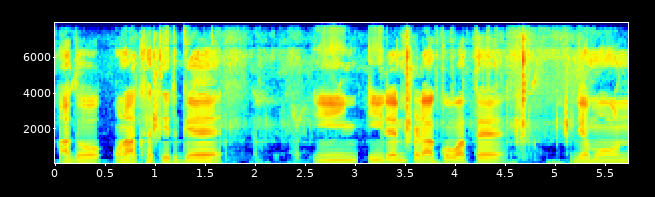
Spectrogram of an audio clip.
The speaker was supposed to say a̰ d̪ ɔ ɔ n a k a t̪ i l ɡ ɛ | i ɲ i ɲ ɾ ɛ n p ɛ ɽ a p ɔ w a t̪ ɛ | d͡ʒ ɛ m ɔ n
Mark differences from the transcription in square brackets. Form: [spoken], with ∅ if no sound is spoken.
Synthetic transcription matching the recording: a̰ d̪ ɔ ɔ n a [kʰ] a t̪ i [ɾ] ɡ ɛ | i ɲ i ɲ ɾ ɛ n p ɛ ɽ a [k] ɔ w a t̪ ɛ | d͡ʒ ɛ m ɔ n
